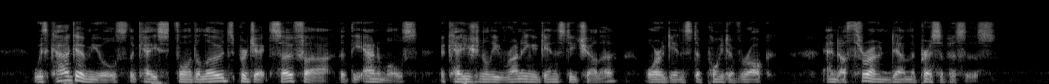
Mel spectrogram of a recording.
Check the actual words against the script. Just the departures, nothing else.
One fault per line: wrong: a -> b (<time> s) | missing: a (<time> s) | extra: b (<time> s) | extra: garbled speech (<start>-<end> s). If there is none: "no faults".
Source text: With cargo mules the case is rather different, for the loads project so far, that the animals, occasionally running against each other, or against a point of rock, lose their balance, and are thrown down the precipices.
missing: is rather different (1.7 s)
missing: lose their balance (7.8 s)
